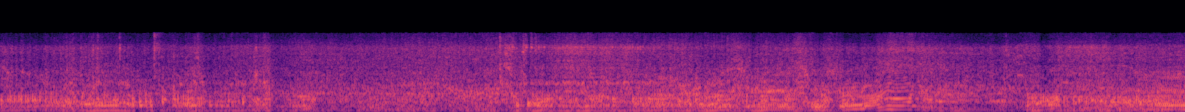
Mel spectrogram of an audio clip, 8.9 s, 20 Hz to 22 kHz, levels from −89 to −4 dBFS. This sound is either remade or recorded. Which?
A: recorded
